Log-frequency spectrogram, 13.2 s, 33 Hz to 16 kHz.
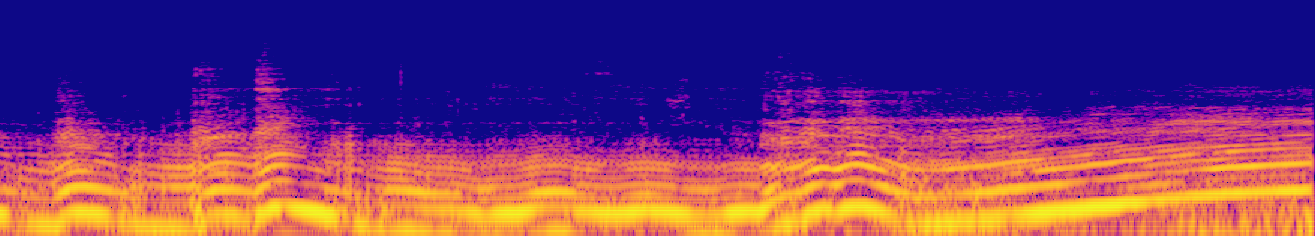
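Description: Mitsubishi Lancer Evolution X's turbocharged 2.0-litre four-cylinder (4B11T) heard from inside the cabin while driving. Its pitch rises and falls briefly a few times, then climbs steadily from about ten seconds in as the car accelerates.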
